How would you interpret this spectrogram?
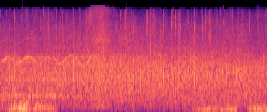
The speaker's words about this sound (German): Vielen Dank, Applaus.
